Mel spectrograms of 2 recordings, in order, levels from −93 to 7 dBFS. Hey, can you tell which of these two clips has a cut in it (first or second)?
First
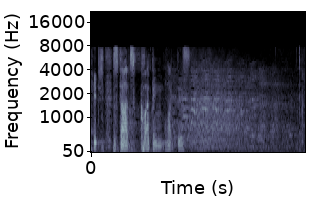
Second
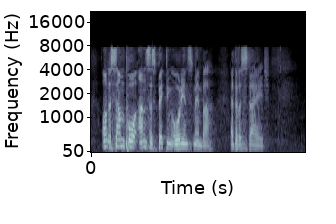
second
